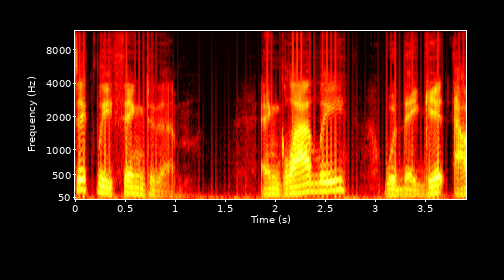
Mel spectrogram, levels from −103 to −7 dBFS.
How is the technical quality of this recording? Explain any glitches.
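The quality is poor. A block size mismatch (padded) runs through the whole speech clip. Each block arrives short and its remainder is filled with silence, which fits a 1024-sample read. That gap repeats as a buzz at 23.4 Hz. The speech plays at 0.861 times normal speed, with pitch roughly unchanged.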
